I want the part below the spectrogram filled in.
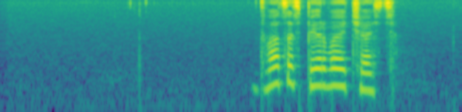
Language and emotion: Russian, neutral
